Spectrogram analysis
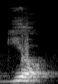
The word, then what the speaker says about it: ज्ञ: लेकिन इसका उच्चारण कैसे होता है? उच्चारण ज्ञ यानी ग से हो रहा है। ध्यान रखना है। तो ज्ञ का उच्चारण ग से होता है।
